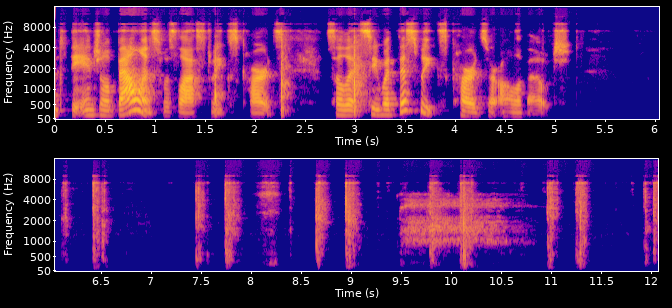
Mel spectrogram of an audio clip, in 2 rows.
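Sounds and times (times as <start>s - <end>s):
cards shuffling: 6.0s - 6.7s, 7.4s - 12.0s
cards clicking and tapping: 6.1s - 6.6s, 7.4s - 12.0s.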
